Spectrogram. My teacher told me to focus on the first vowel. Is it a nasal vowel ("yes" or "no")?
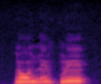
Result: yes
